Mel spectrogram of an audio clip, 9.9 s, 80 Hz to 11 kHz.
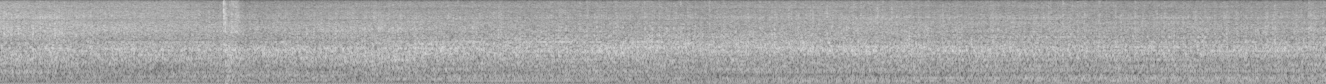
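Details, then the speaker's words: Branson 3520h tractor diesel after valve adjustment for a tapping/slapping valve noise, settling into a smooth even idle chug with no tapping; repair fixed it, normal idle. "we got it all put back together uh let's see everything's tight i'm gonna test it out see if it sounds like it's tapping like it was before"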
